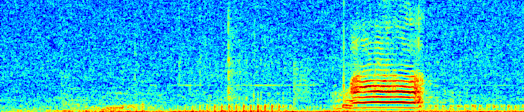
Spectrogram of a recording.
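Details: Kitten playing with a broom gives one short, even-pitched mew lasting under half a second, clear and harmonic-rich, after soft scratching and rustling, with a low steady hum running underneath.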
